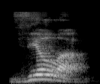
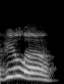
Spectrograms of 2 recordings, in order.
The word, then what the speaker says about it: Vila: Vila. Vila. Vila? Vila? Vila? Vila. Vila. Não é vilã, é vila.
